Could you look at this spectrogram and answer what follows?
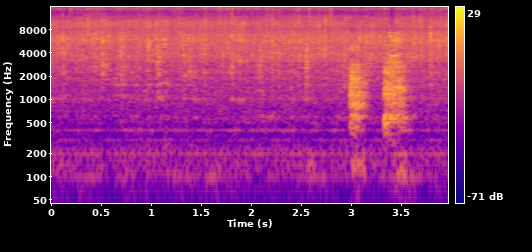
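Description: Thinly sliced onions fry in hot oil with ginger, garlic, green chilli and curry leaves, a steady close sizzle broken by two loud bursts of stirring near the end; no voices.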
